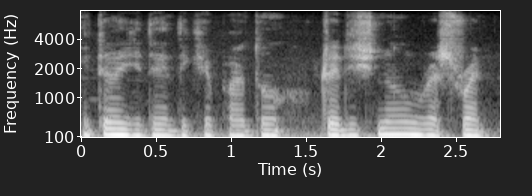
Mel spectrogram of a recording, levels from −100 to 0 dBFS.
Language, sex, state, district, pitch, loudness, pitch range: Nagamese, male, Nagaland, Kohima, 130 Hz, -13 LUFS, 120-135 Hz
